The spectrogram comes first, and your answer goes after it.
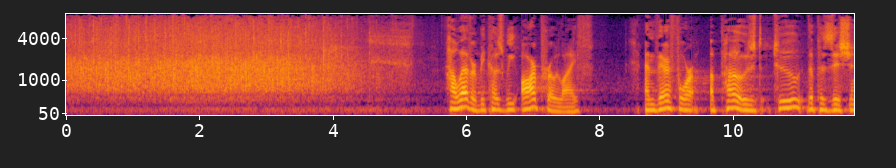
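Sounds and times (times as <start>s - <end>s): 
crowd applauding: 0.0s - 4.9s
speech: 5.8s - 8.0s, 8.7s - 11.8s.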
